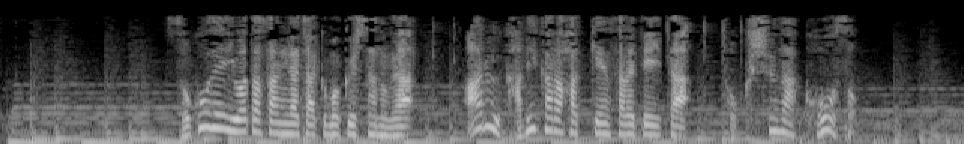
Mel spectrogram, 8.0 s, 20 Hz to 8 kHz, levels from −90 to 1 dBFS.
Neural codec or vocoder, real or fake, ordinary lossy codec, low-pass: none; real; MP3, 24 kbps; 7.2 kHz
